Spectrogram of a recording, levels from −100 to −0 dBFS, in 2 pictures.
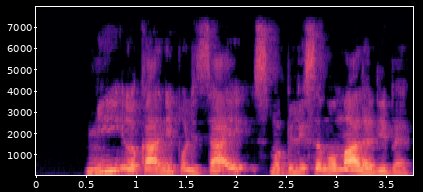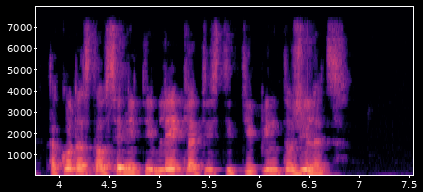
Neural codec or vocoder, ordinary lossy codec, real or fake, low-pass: none; none; real; 7.2 kHz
